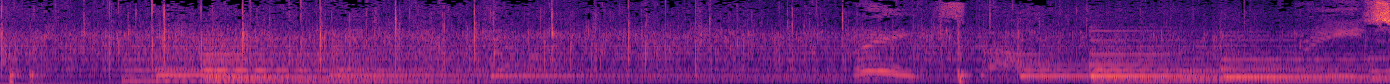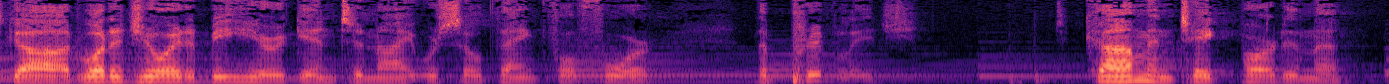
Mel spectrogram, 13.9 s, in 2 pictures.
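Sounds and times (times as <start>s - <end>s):
audience clapping: 0.0s - 7.8s
sustained organ-like chords: 0.0s - 13.0s
person's voice: 6.5s - 10.2s, 10.8s - 11.6s, 12.3s - 13.8s
speech: 7.0s - 11.6s, 12.4s - 13.8s.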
